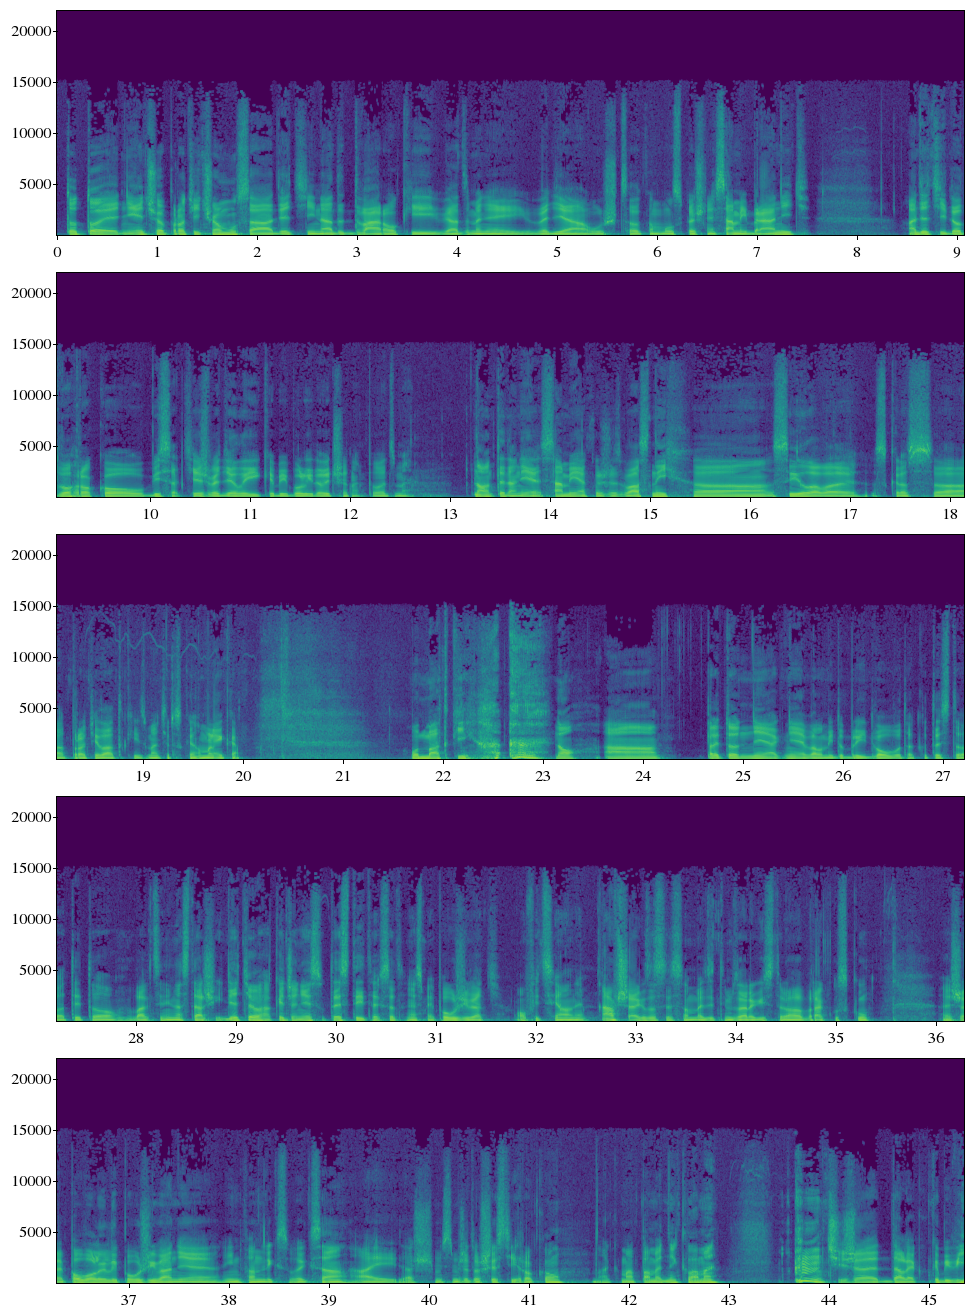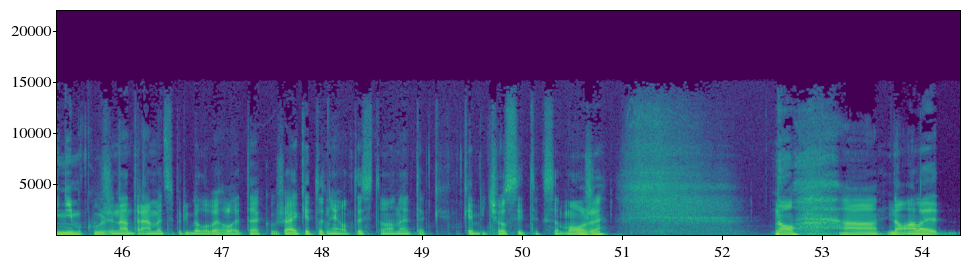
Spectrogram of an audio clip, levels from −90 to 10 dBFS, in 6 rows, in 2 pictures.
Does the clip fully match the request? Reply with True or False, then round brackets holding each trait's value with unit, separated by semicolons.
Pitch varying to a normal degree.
True (3.1 semitones)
